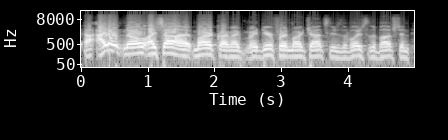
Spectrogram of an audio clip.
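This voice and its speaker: A man hosting a sports talk radio show in an effusive, halting, unscripted way, repeating phrases for emphasis. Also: mid-range voice, a little mellow, no room sound.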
